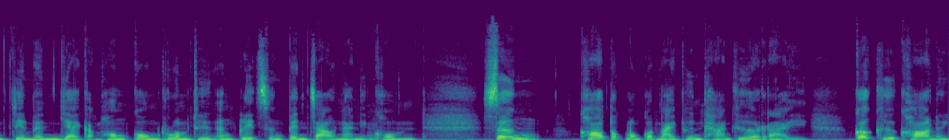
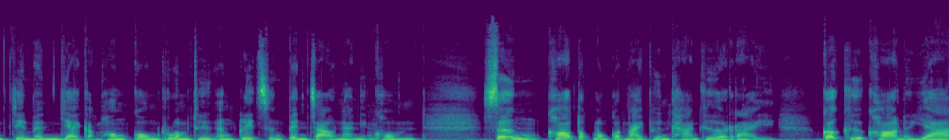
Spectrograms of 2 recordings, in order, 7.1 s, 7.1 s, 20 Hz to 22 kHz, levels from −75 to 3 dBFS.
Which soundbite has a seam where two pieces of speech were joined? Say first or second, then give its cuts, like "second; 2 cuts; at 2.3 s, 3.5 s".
second; 1 cut; at 4.1 s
